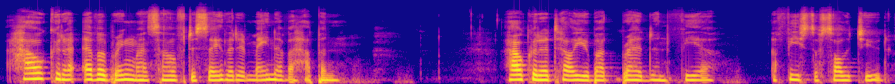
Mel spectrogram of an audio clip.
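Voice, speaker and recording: A woman whose first language is not English reads her own poetry to a live audience. Her delivery is soft and measured, with an even, middle-pitched voice. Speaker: poet reading at a book presentation. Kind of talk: poetry reading with brief asides.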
